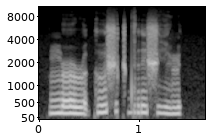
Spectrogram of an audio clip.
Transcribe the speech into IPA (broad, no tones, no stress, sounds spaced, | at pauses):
ŋ ə˞ ɹ ə̰ k ɯ ʃ ə̤ t͡ʃ d r i ʃ i̤ ɭ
